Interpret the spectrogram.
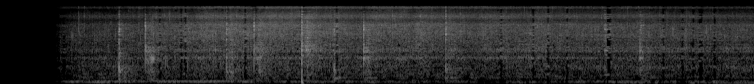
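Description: Sliced onions, green chillies, coconut pieces, ginger and garlic sizzling in hot oil in a black kadai, stirred with a steel ladle that clicks and scrapes against the pan now and then. The sizzle starts about half a second in, after a moment of dead silence.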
